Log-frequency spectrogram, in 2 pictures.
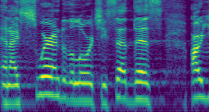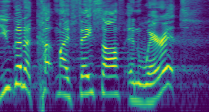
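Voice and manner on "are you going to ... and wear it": acted, stagy declaiming in a mild theatre voice. A parent retells the words their daughter said to a man, imitating loud speaking. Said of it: "spoke very loudly and said to him".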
